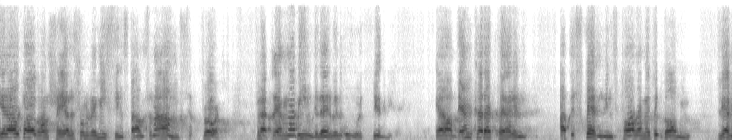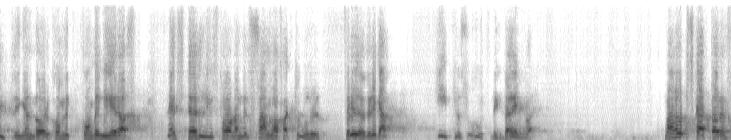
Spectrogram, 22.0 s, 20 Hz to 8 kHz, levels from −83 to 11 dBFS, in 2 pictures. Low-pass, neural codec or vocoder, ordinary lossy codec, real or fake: none; codec, 16 kHz, 1 kbps, FreqCodec, smaller model; none; fake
